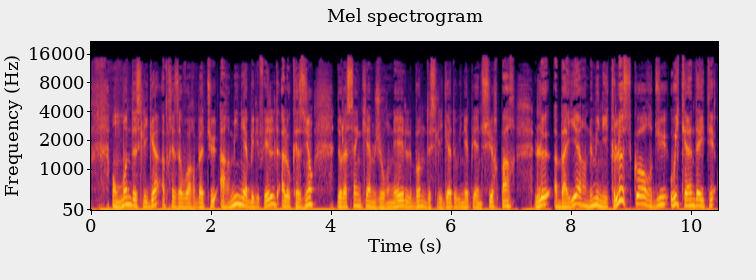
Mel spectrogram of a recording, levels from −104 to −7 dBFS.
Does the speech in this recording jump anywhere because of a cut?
no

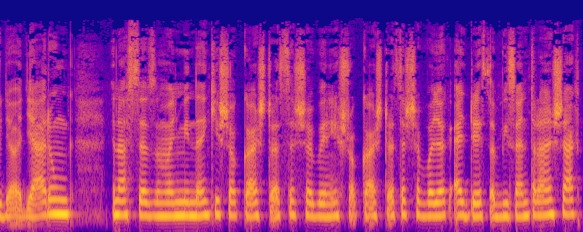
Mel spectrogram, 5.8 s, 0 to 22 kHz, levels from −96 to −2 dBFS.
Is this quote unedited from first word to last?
yes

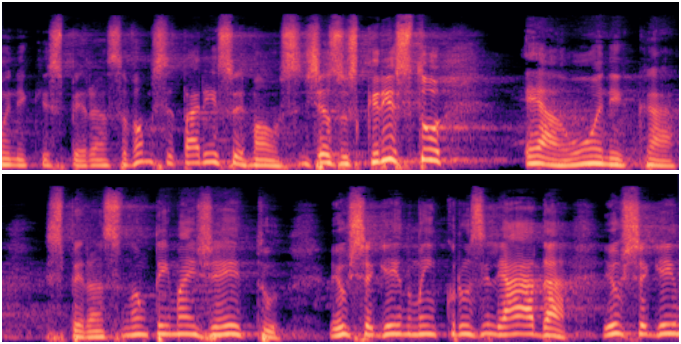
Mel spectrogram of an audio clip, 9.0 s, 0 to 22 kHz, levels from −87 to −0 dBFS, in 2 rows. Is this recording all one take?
yes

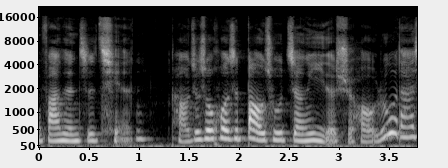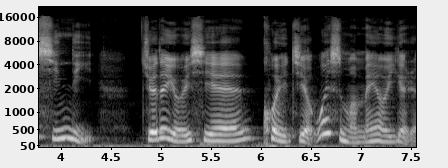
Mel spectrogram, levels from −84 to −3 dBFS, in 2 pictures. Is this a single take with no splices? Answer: no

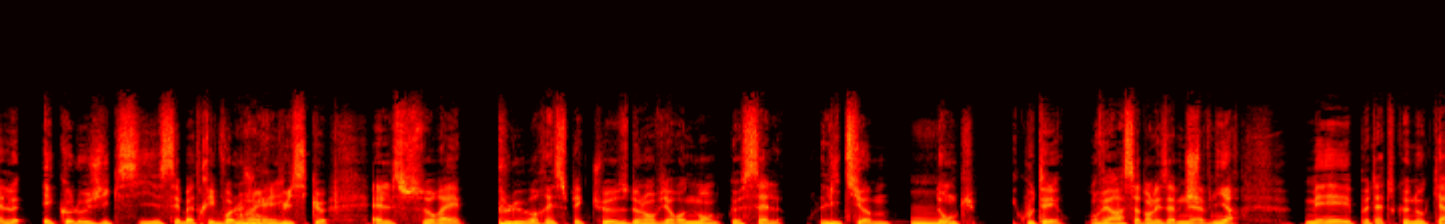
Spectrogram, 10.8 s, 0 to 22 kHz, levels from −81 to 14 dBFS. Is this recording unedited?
yes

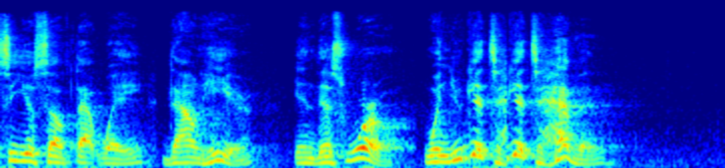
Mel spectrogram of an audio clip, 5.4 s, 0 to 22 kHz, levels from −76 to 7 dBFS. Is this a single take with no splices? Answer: no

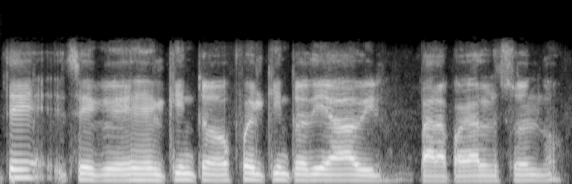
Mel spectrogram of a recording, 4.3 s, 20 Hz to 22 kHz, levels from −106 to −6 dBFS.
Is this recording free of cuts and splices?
no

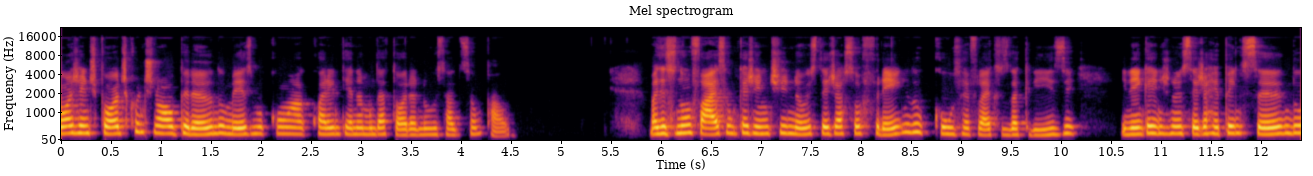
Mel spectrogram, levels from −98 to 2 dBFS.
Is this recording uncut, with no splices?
yes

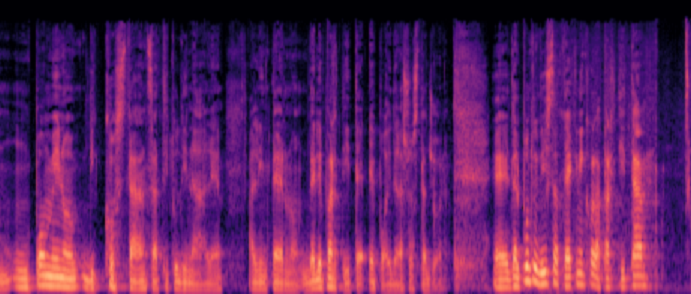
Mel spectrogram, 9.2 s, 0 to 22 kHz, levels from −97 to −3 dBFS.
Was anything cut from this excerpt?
no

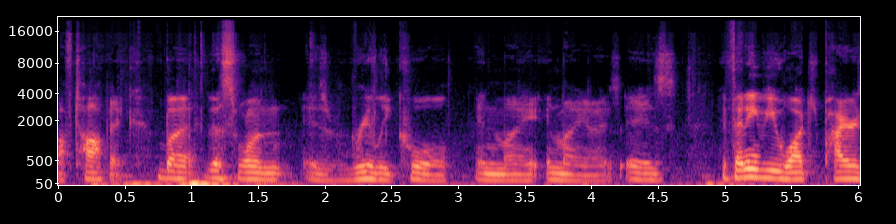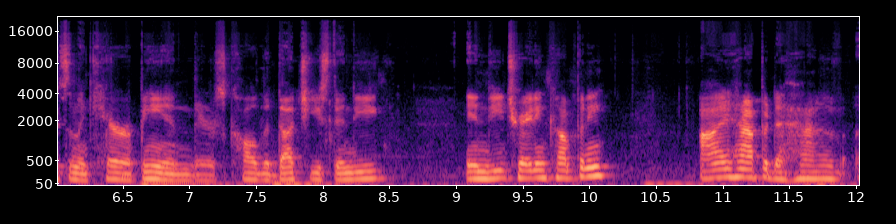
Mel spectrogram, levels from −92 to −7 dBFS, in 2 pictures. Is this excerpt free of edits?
no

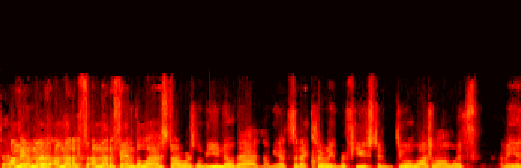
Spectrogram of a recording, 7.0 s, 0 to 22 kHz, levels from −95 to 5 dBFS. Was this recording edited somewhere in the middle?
yes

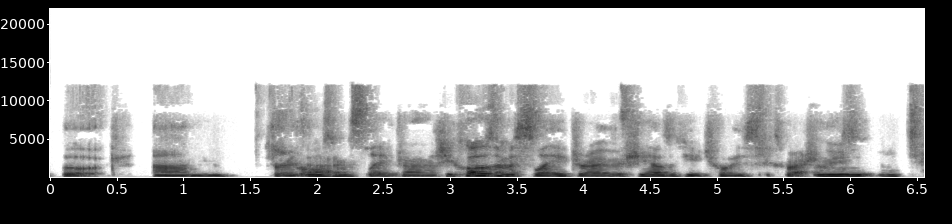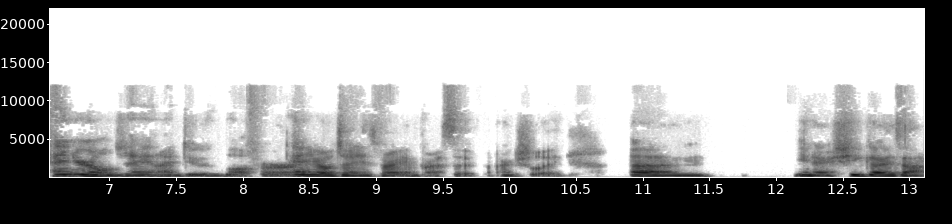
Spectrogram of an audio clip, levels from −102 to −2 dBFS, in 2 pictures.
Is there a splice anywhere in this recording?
no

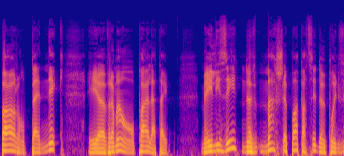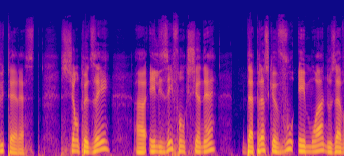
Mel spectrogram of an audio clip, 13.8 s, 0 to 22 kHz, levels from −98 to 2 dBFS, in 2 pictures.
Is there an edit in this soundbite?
no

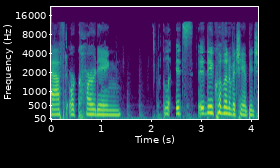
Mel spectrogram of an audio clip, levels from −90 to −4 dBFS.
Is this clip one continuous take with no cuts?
yes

